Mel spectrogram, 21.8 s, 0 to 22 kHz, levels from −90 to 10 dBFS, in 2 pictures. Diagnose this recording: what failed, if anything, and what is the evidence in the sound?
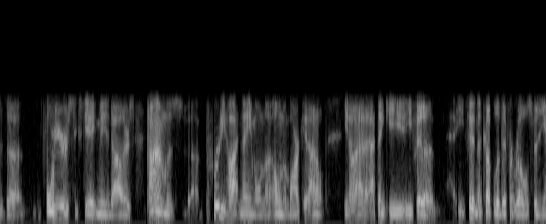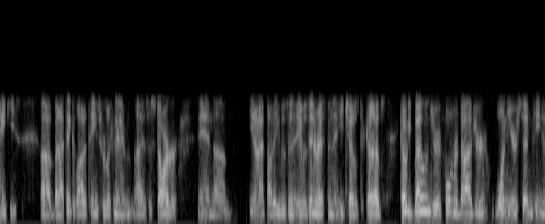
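One channel reached the mono sum late by about 20 ms, at the channel or buffer stage, before the two channels were combined. Everything common to both channels cancels at evenly spaced frequencies, with the first notch around 30 Hz and the rest packed closely above it. A delay this long gives the speech a rough, slightly doubled quality with fixed notches throughout, rather than just dulling the top.

The call was carried through the AMR narrowband mobile codec, and the damage is plainly audible. The sound is confined to a telephone line band of 200 Hz to 3.4 kHz, with nothing above 4 kHz. The buzzy, synthetic texture fits a low AMR-NB mode, around 7.4 kbps, where a pitch predictor and a handful of pulses per 5 ms rebuild the voice from a vocal tract model.

Lost AMR speech frames occur twice on the radio or network side. 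Each is a brief dip or warble, heard at 1.06–1.11 s just before "years sixty eight million" and at 16.25–16.30 s between "um you know I" and "he was uh it". Each event fits a single 20 ms frame failing its checksum. The decoder then reused the last good pitch and vocal tract settings at reduced gain, so the speech briefly wavers instead of cutting out.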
